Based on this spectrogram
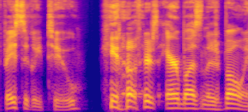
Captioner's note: Tim laughs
